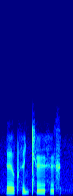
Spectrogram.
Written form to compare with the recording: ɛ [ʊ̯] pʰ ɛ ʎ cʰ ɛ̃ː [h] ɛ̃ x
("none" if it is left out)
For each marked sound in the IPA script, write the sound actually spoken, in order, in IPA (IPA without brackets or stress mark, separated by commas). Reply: ə̯, h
